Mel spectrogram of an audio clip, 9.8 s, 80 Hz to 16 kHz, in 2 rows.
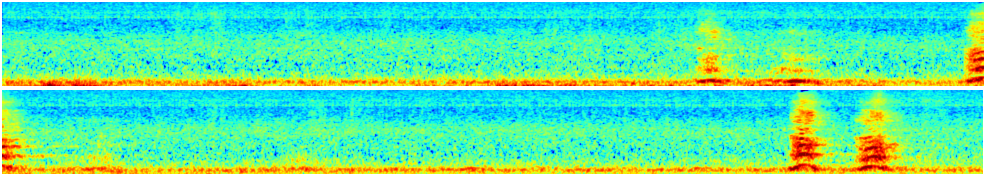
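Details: Great Dane puppies at Puppy Hill, recorded 3 June 2019 in the afternoon, giving short harmonic barks: a pair near three and a half seconds, one near five, then a quick double bark near nine, over a steady low hum.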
